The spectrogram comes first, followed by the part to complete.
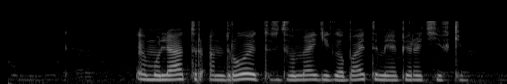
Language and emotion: Russian, neutral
